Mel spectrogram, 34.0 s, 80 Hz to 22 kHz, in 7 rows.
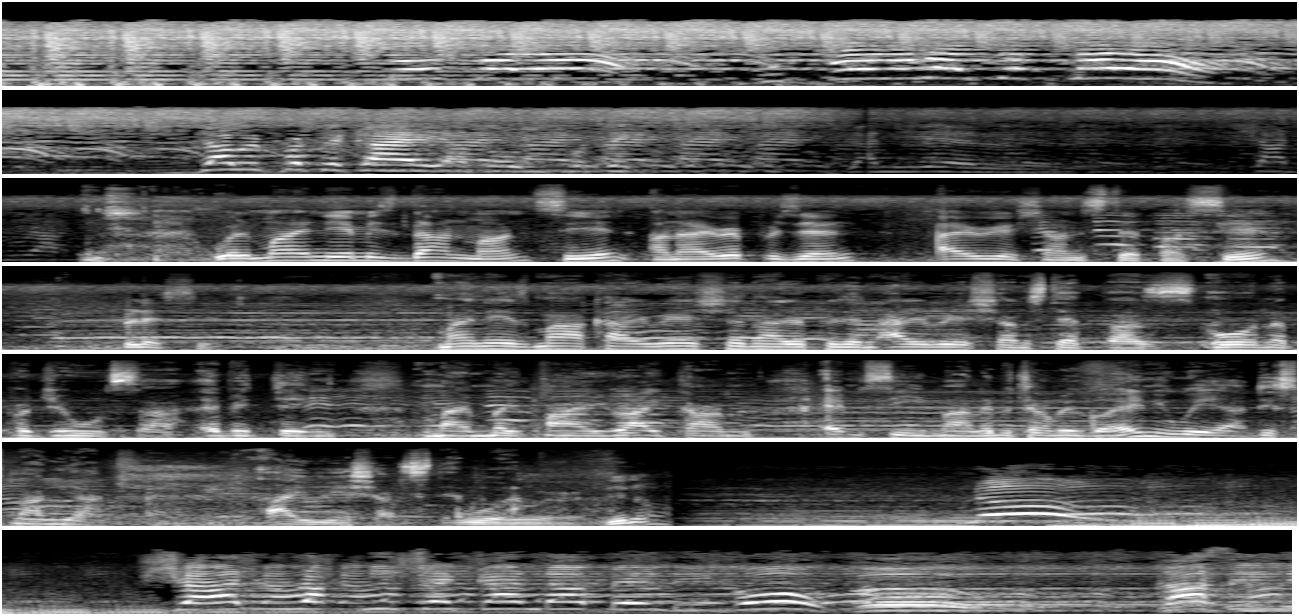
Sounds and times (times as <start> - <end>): Speech: 10.0 - 15.4, 16.2 - 26.8.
